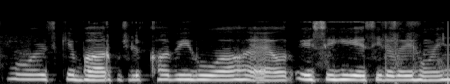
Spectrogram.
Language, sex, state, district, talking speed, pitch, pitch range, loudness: Hindi, female, Haryana, Jhajjar, 200 wpm, 210 Hz, 205-220 Hz, -14 LUFS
